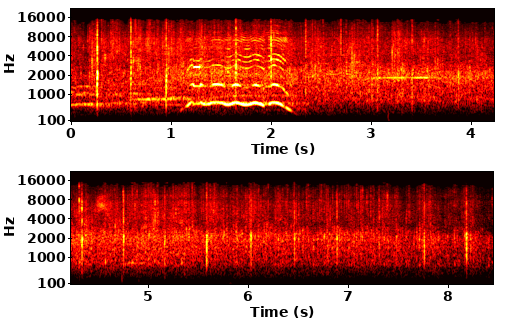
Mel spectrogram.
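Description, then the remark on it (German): An audience claps steadily throughout as two new leaders of Bless Bern are called onto the stage: a dense wash of applause, with a loud whistle rising and falling early on before the clapping settles into a sustained, even roar. “Komm, wir geben den Applaus.”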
